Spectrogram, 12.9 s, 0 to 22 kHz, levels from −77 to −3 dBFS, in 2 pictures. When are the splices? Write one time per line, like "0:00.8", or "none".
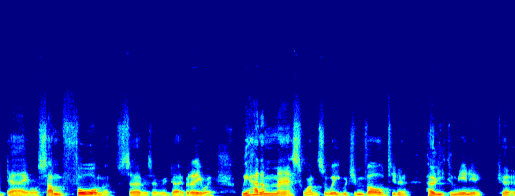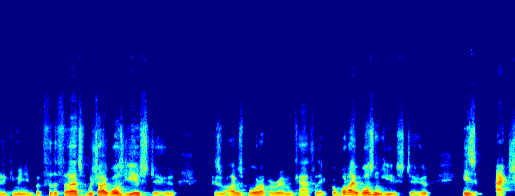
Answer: none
